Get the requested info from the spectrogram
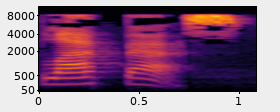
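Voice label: "black bass", English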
